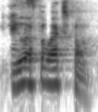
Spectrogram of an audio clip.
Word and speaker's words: UFOXPO: UFOXPO.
